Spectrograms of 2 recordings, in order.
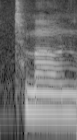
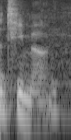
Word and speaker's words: Temon: And pronunciation-wise, little thing, most of us would say Timon, like Timon and Pumbaa, but in Greek, I guess the translation, it does mean, or it's pronounced Temon, so an emphasis on the E, and it means mine in Greek.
